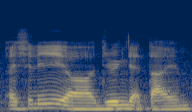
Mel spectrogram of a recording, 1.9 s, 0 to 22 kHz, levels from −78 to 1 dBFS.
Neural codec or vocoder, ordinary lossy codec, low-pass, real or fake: none; none; none; real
